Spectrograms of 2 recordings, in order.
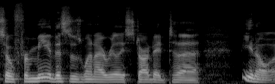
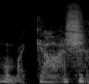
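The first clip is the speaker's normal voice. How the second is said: mock muttering under breath, quieter; 3 semitones lower, 7 dB quieter than usual. Imitating a character back in his cabin: imitating muttering under breath. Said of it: "cussing underneath his bre-, breath".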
